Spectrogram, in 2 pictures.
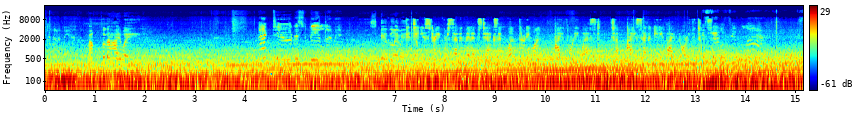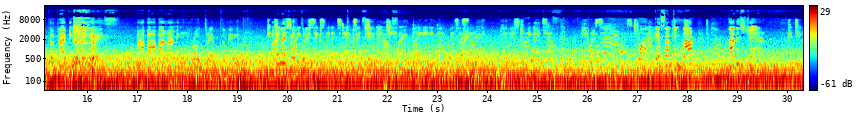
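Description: Steady road and engine rumble inside the cabin of a car driving at highway speed, with people talking over it.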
